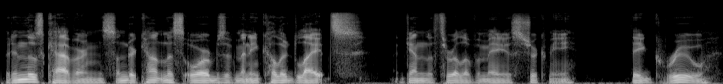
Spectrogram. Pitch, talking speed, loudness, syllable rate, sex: 85 Hz, 150 wpm, -21 LUFS, 4.9 syllables/s, male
